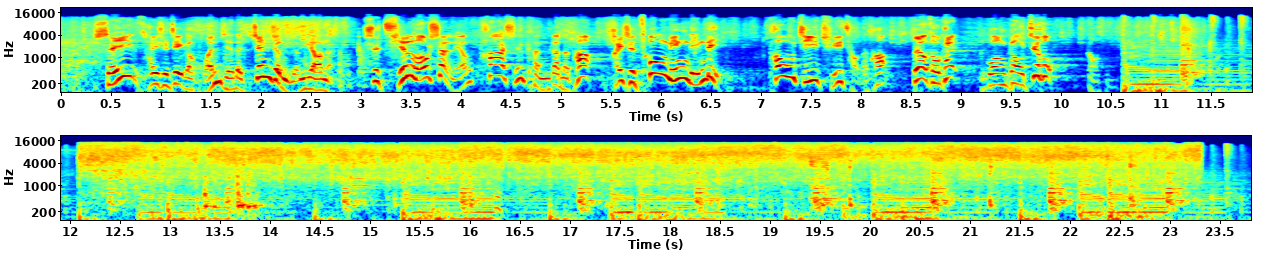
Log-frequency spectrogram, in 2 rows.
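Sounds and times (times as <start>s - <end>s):
speech: 0.4s - 10.7s
stirring and tossing strokes in an iron wok: 1.0s - 10.8s, 14.5s - 23.3s
stir-frying sizzle in an iron wok: 12.1s - 23.3s.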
